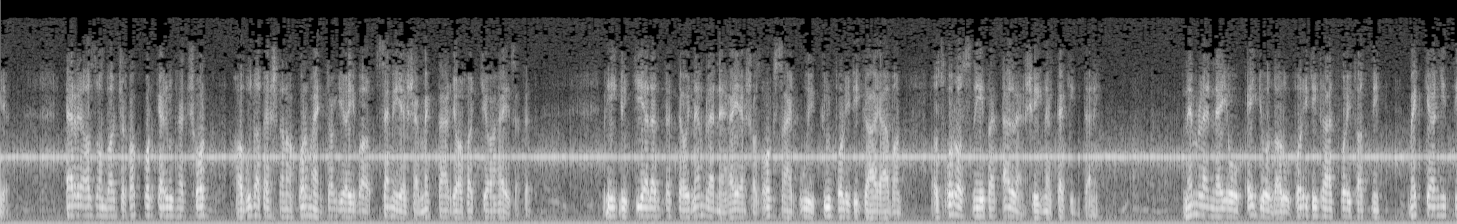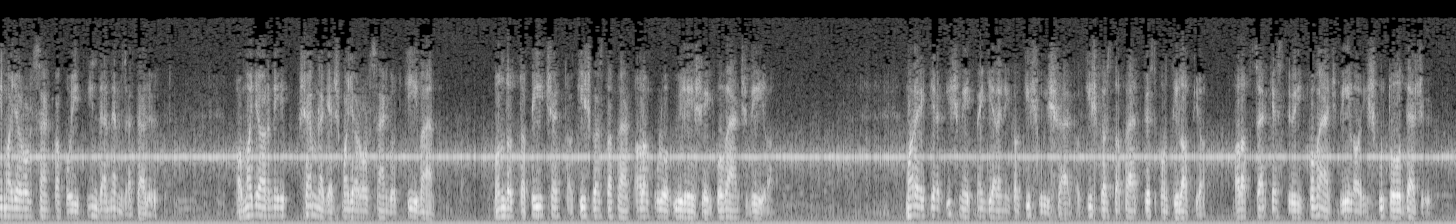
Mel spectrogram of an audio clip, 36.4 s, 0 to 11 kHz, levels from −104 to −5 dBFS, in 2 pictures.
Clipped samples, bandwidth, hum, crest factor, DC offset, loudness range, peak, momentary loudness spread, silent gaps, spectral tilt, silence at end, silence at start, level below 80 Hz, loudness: under 0.1%; 8.2 kHz; none; 18 dB; 1%; 2 LU; -2 dBFS; 10 LU; none; -8 dB/octave; 0 s; 0 s; -46 dBFS; -20 LUFS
